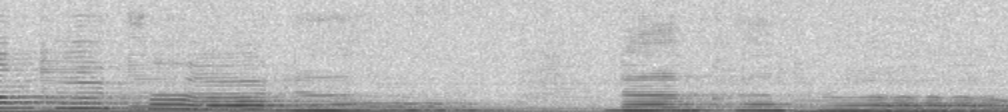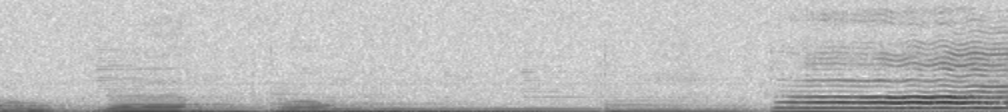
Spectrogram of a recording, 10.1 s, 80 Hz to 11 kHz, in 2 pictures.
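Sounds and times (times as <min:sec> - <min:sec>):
woman singing slow song: 0:00.0 - 0:08.2, 0:08.9 - 0:10.0
acoustic guitar: 0:00.0 - 0:10.0.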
